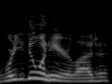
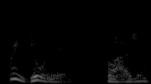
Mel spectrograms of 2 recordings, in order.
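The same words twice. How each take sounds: First: Voice of the Lord. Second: Soft, lower, intimate question; gentle small voice. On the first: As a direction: put the question to him loudly as God. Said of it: "Lord says". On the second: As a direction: ask it gently, as God's still small voice. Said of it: "Elijah hears a gentle whisper". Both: Acted.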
